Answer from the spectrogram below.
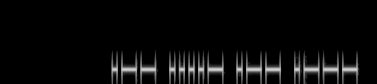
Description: Morse code, heard as a keyed tone, about 25 wpm, 700 Hz. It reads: W4WJ
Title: Easy Call Signs Repeated 2x - 25wpm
